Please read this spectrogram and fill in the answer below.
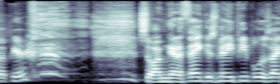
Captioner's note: laughing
